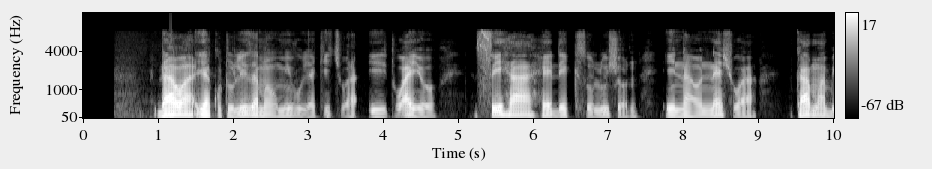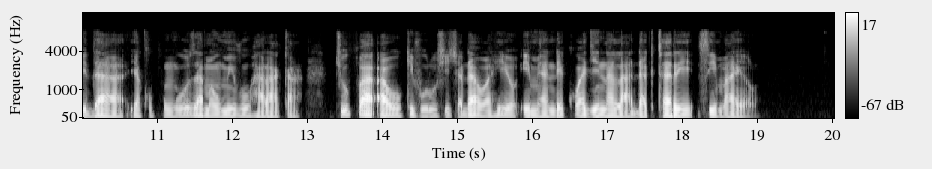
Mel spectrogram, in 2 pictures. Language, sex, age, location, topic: Swahili, male, 25-35, Kisumu, health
